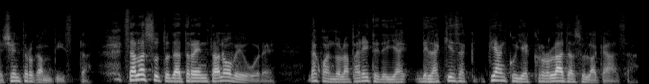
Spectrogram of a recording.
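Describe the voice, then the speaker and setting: A man's voice: mid-range voice, a little mellow. A man with a southern Italian accent performing a theatrical narrative monologue, colloquial, emphatic and urgent. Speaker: solo stage actor narrating a monologue. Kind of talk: dramatic theatrical storytelling, radio monologue.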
